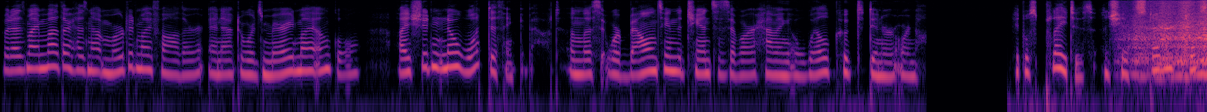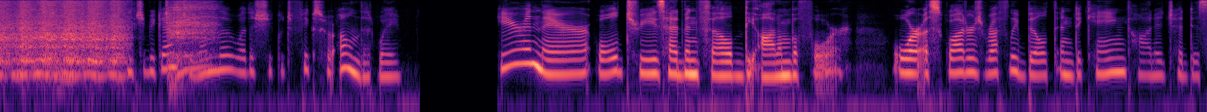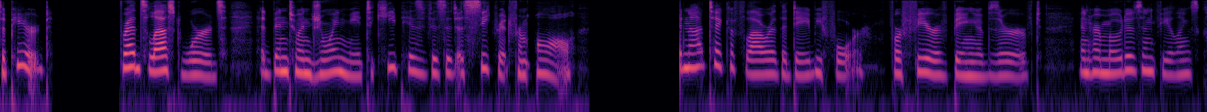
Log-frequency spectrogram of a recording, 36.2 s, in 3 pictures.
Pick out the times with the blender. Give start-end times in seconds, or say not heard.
11.2-14.3.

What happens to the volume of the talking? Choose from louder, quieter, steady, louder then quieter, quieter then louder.
louder then quieter.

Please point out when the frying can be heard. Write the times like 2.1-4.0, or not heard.
not heard.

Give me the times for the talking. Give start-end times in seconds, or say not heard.
0.0-9.2, 10.1-16.2, 17.1-24.6, 25.4-30.0, 30.9-36.1.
